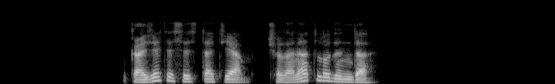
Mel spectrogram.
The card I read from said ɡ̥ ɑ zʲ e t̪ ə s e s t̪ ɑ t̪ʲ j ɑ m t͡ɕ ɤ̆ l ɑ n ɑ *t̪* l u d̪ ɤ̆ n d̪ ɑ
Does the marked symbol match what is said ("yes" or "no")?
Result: yes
